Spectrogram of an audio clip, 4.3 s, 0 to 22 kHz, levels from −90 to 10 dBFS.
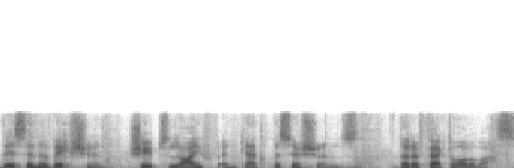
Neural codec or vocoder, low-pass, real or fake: codec, 16 kHz in and 24 kHz out, 0.8 kbps, FocalCodec, streaming, 65536 codes; 7.2 kHz; fake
